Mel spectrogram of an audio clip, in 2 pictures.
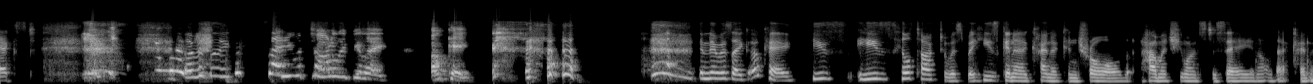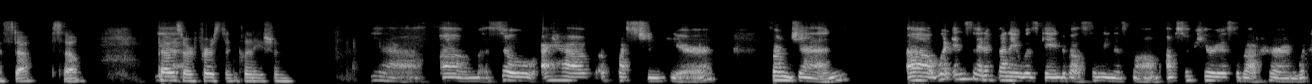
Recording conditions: video call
